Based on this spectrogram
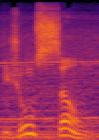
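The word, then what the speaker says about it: Junção: the correct pronunciation of jung chao as a jung song like we're gonna try to pronounce it in portuguese it's pronounced jung song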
